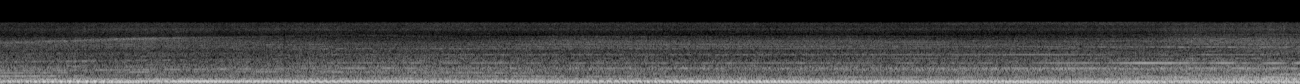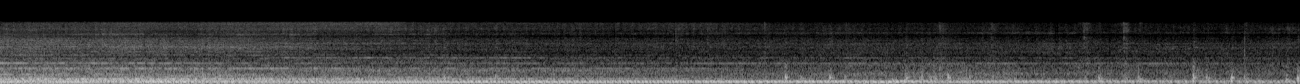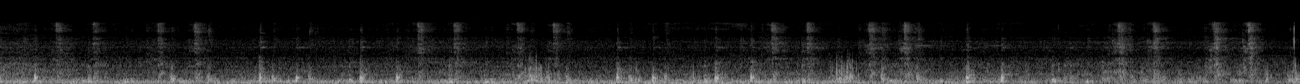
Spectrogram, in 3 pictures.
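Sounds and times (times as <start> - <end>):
diesel locomotive drone: 0.0 - 39.0
train wheels clattering over rail joints: 20.6 - 39.0.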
